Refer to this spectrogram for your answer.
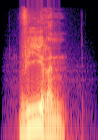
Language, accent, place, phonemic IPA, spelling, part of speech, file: German, Germany, Berlin, /viːrən/, Viren, noun, De-Viren.ogg
- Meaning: plural of Virus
